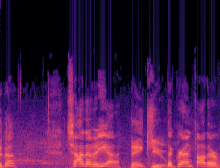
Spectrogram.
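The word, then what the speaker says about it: charrería: Charreria.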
